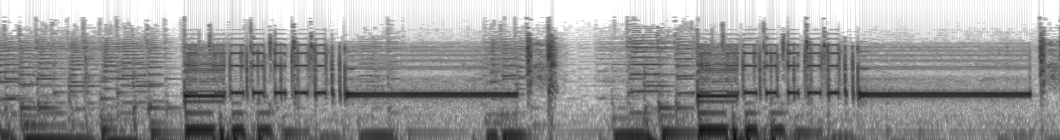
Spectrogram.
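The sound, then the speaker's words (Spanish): Rapid telephone keypad tones are punched in on a coin-operated street payphone, followed by steady, sustained ringing tones, then another round of quick dialing beeps and a long ring, loud with no talking. “Esos teléfonos de la calle cuando uno le tragaban la moneda.”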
